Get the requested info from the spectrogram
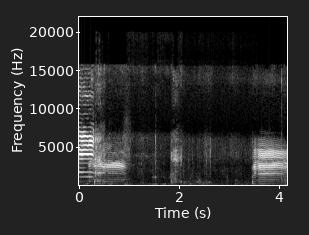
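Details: Korean farm black goats in their exercise yard at Gimhae on a clear April morning in 2019. A strong bleat fades out, scattered clatter and soft sounds fill a pause, then a second sustained, quavering bleat starts loudly.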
